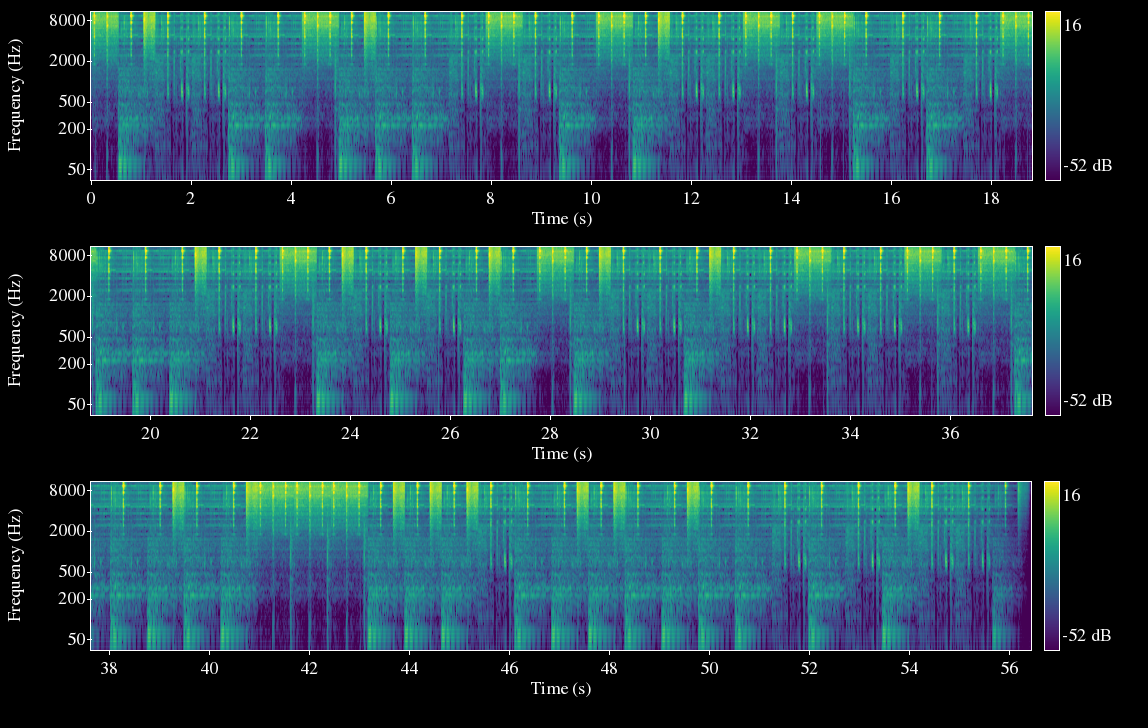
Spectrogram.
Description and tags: pd auto remix
Pure data patch.
This is a procedural remix of a track by drielnox.
data, pd, pure, remix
